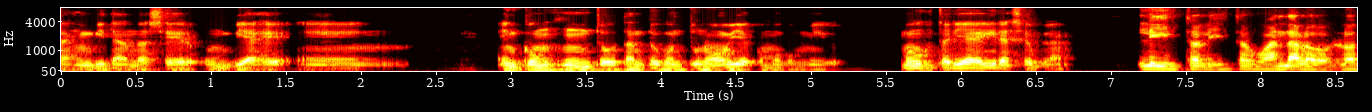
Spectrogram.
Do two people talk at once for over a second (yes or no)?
no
